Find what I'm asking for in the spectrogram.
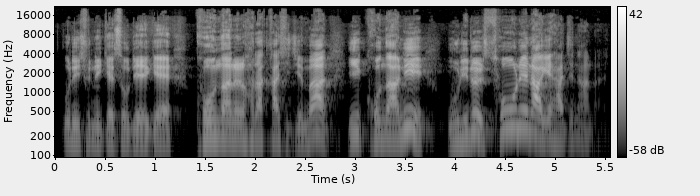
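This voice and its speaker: A man's voice: on the high side, expressive, a little fast, pushed and bright. A male pastor preaching a sermon with emphatic rhetorical questions and anecdotes.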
